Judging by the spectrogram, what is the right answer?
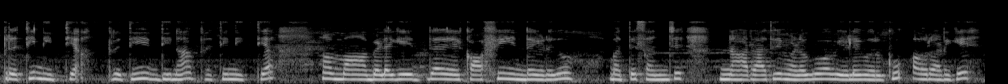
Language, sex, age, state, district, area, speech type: Kannada, female, 45-60, Karnataka, Chikkaballapur, rural, spontaneous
